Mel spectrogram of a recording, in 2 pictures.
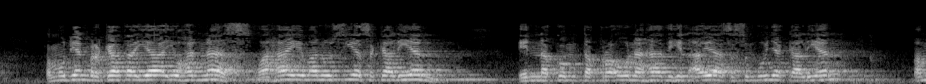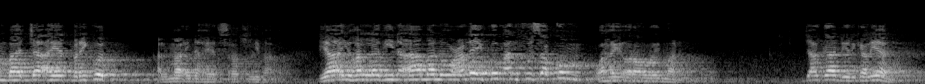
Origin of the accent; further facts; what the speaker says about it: Jakarta, Indonesia; ana pun dari kecil di Kalibata.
